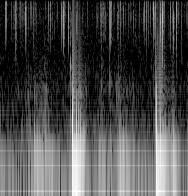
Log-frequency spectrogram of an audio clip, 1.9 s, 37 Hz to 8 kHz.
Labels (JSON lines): {"label": "biophony, double pulse", "recorder": "SoundTrap 300"}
